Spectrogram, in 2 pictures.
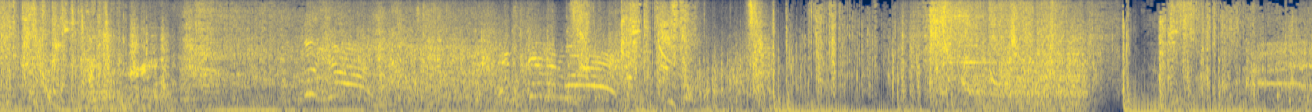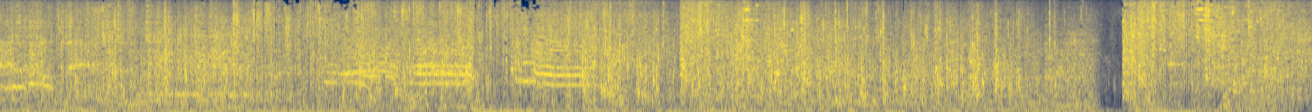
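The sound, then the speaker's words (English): Explosions and crashing debris sound as bridge wreckage falls in a Call of Duty video game: a dense, loud, unbroken roar of booms, shattering and rumbling that runs throughout. “And so you get to ride the bridge wreckage down, and it sounds like this.”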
